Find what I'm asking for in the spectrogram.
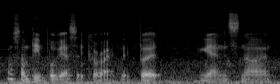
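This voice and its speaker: A man with an extremely low voice talks fast over soft background music and steady background noise. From Italy, with a faint Italian accent, he casually streams a space game, relaxed and chatty, reading viewers' messages aloud.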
